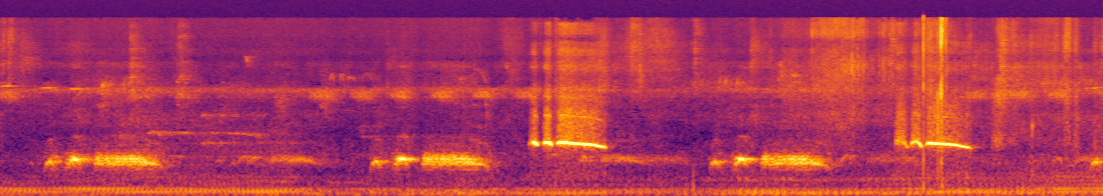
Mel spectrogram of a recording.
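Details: Spotted dove kept in a cage, about one year old and raised from a chick, starting to coo with a warm 'thổ' voice; repeated low mellow coo phrases with two sharp falling whistles and a low background hum.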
